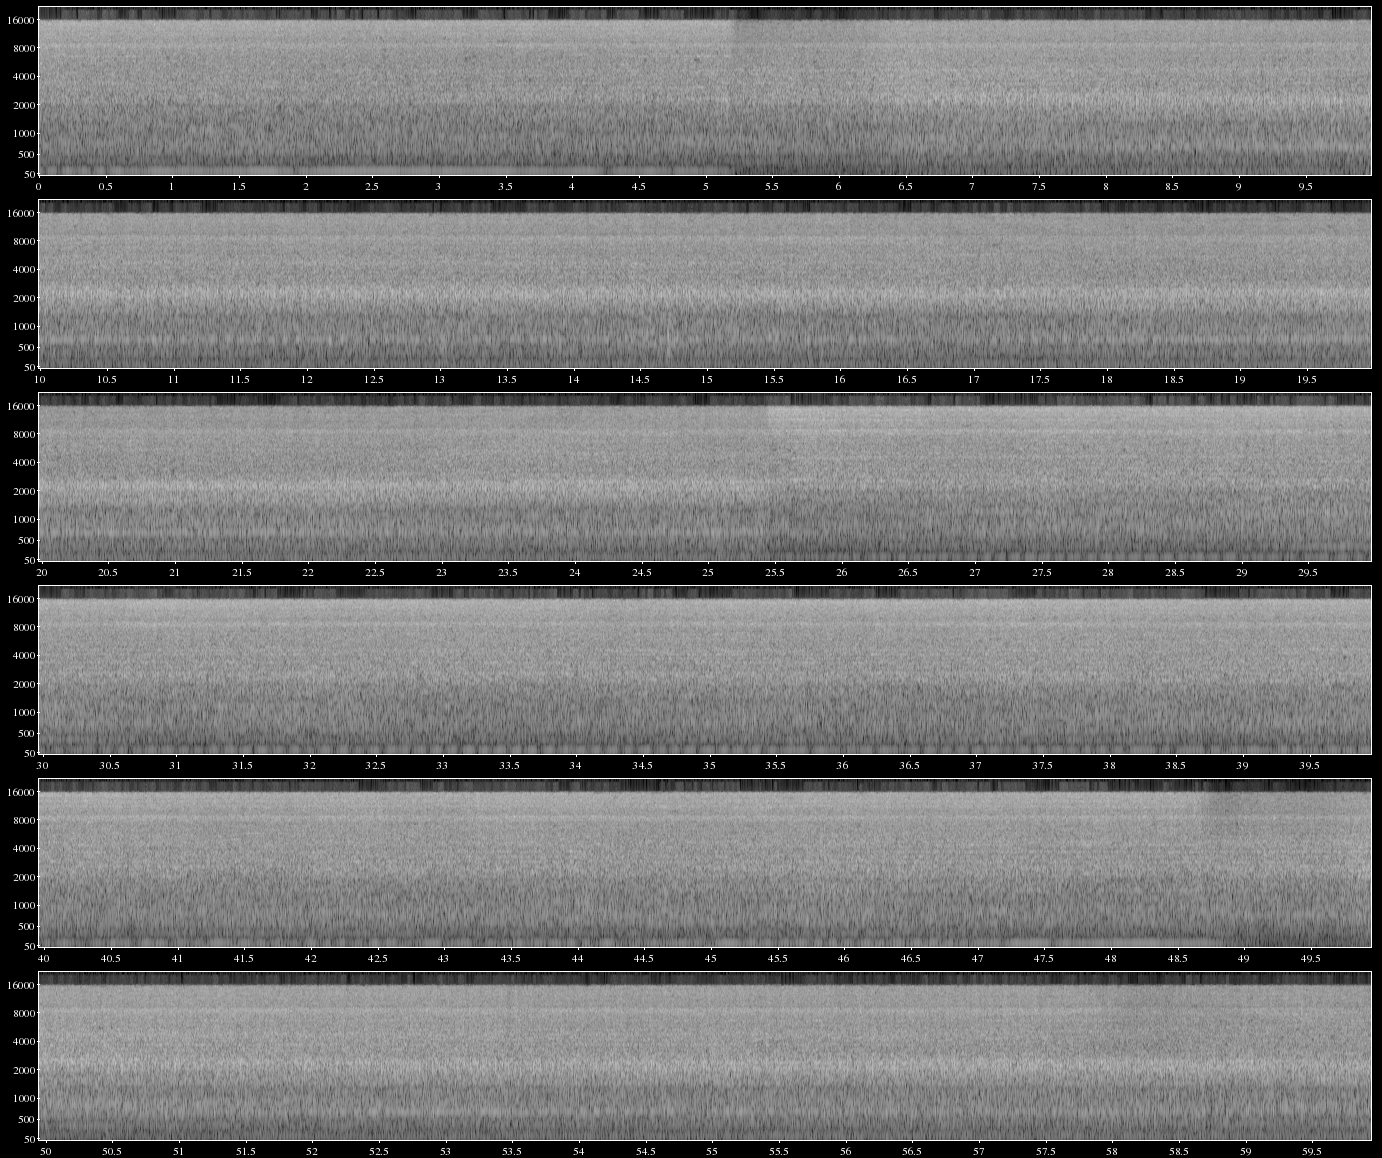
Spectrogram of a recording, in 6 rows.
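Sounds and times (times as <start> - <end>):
sawmill machinery hum: 0.0 - 59.9.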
